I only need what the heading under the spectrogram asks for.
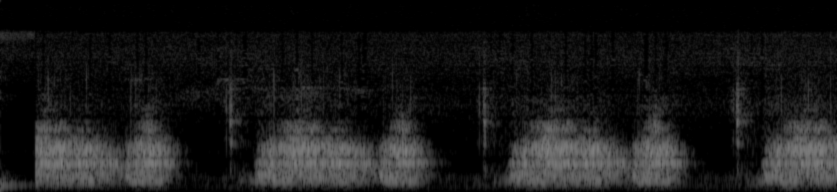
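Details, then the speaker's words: Soft, breezy, low-pitched breath sounds, with inspiration about three times longer than the short, quiet expiration, best heard over the lung periphery: normal vesicular breath sounds. "Vasicular breathe sounds are soft, breezy and low pitched. Here we can see in the graph inspiratory phase is three times longer than expiratory phase."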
